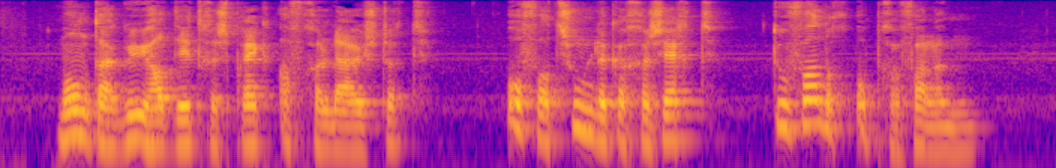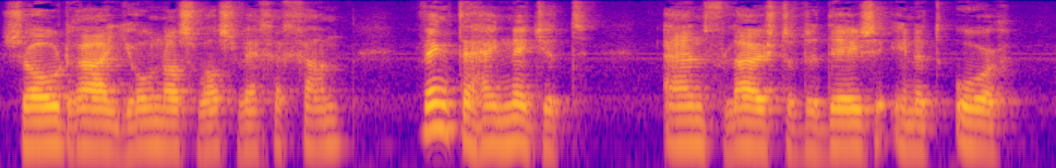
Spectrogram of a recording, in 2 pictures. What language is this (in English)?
Dutch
